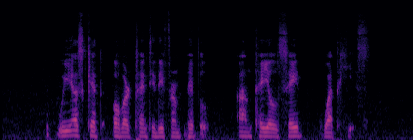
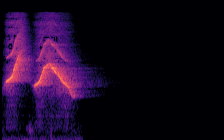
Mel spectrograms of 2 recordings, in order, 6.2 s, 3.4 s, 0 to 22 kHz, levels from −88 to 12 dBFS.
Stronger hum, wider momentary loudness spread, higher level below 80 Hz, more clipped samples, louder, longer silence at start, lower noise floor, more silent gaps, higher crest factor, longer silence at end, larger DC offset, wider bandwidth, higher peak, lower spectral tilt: neither; first, 15 LU vs 7 LU; first, -70 dBFS vs -76 dBFS; neither; second, -45 LUFS vs -15 LUFS; first, 0.7 s vs 0.05 s; second, -75 dBFS vs under -90 dBFS; neither; about the same, 20 dB vs 18 dB; second, 0.7 s vs 2.2 s; neither; about the same, 16 kHz vs 15.5 kHz; second, -26 dBFS vs -4 dBFS; first, -5 dB/octave vs 6.5 dB/octave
